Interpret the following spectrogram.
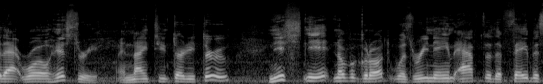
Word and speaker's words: Nizhny Novgorod: Nizhny Novgorod. Okay, so one more attempt. Nizhny Novgorod.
